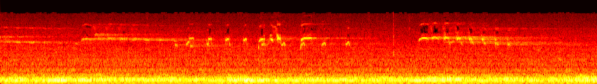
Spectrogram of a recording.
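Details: Two bald eagles calling at their nest territory on Hornby Island, filmed by a nest camera. One eagle flies off. Series of high, thin, chittering piping notes in bursts, over a strong low rumble of wind or distant traffic.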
